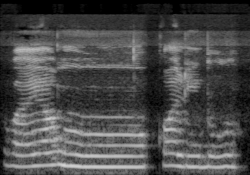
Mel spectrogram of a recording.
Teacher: qaf dan kaf itu makhraj hurufnya di pangkal lidah, jauh dengan nun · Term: ikhfa ab'ad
